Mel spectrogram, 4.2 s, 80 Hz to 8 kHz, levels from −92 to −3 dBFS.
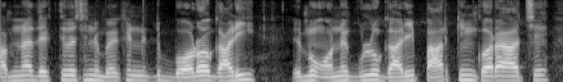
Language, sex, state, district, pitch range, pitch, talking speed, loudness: Bengali, male, West Bengal, Paschim Medinipur, 145-170 Hz, 160 Hz, 215 wpm, -21 LUFS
